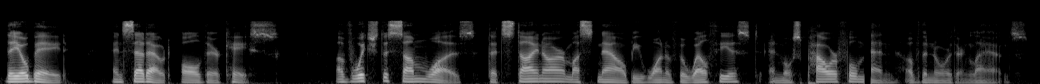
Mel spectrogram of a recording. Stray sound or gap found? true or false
true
